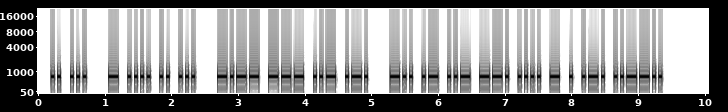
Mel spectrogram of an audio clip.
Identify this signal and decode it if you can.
Morse code, heard as a keyed tone, about 25 wpm, 700 Hz. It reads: IS THIS YOUR DAUGHTER?
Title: Sentences from Top 1500 Words 25wpm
